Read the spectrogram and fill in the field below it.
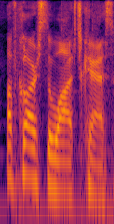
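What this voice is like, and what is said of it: Slight Irish lilt. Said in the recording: “Ooh, I got a little Irish lilt there.”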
